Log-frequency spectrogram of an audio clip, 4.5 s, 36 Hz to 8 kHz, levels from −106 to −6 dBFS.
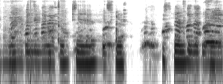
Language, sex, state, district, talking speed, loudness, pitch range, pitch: Rajasthani, male, Rajasthan, Churu, 65 wpm, -26 LUFS, 140-150 Hz, 145 Hz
